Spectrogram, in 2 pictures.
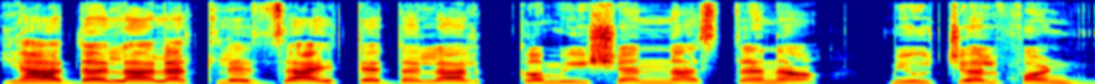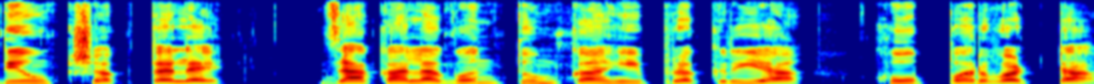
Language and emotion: Goan Konkani, neutral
